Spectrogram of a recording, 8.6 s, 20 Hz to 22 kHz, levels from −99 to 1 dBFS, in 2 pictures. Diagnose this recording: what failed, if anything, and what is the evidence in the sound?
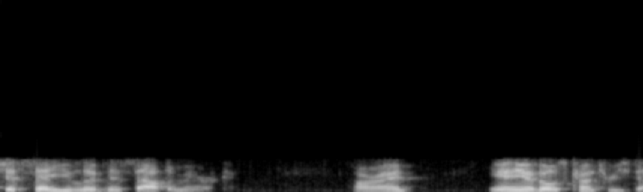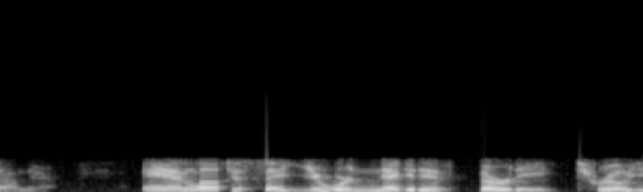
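The codec stage shows an iLBC codec throughout. The speech sits in a narrowband line of roughly 250 Hz to 3.5 kHz, with nothing above 4 kHz, and carries a plainly rough, synthetic texture. A plain band-limited line would sound dull but smooth. This grittiness comes from coarse excitation coding, which fits iLBC's 15.2 kbps mode with 20 ms frames.

At the network stage, lost iLBC frames appear from 5.64 to 5.76 s. For about 100 ms, which fits five 20 ms frames, the speech becomes a held, slightly buzzy vowel as the decoder repeats the last pitch cycle mixed with noise. A buffer underrun would leave silence or a click instead. Recovery is immediate because each iLBC frame decodes independently.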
